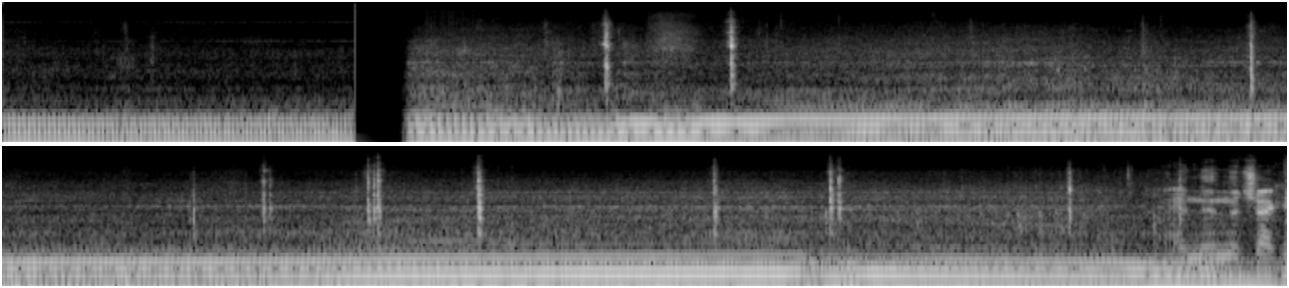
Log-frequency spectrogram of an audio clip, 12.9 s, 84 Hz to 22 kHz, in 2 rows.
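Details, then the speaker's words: Lexus IS300 with 2JZ-GTE single-turbo swap, fuel system replaced, new OEM coil packs fitted; steady low drone drops out completely then picks back up and sags, still cutting in and out. AFRs about 16.5 at idle; owner may test the igniter. "yep it's still doing it is still cutting in and out try this again yep and that's what it's doing"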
